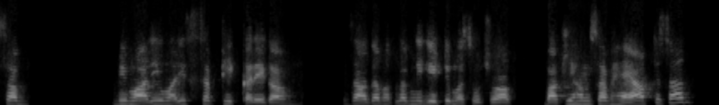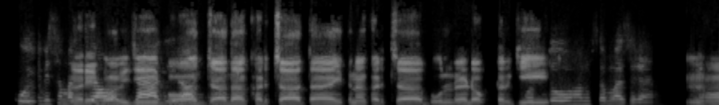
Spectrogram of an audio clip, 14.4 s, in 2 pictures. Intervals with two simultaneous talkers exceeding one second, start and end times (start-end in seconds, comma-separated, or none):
8.0-9.5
